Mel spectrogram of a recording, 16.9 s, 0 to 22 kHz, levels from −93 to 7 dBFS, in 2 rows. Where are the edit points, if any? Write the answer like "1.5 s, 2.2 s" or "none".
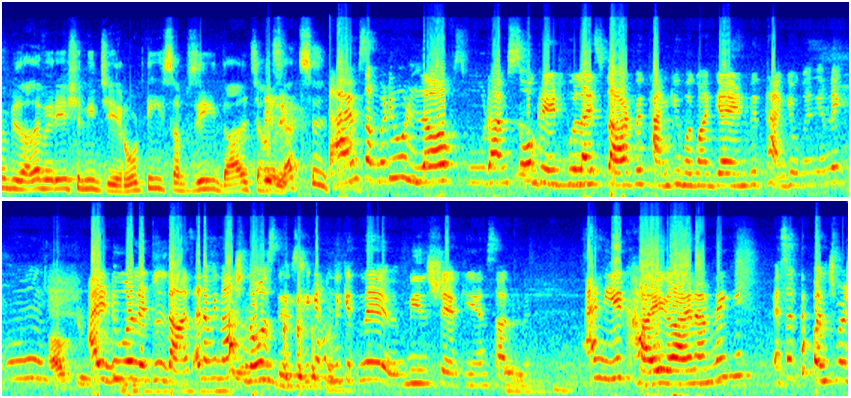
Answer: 3.2 s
